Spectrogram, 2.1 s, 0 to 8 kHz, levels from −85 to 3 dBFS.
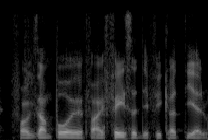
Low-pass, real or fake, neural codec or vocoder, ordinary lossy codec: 7.2 kHz; real; none; none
